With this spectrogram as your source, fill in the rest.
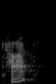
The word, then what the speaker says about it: cac: It's in Old Irish. There's an old. It's kind of like an old word. You wouldn't really get it used now, but it's pronounced cack.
